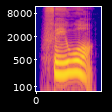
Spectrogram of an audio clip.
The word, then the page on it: 肥沃: féi wò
